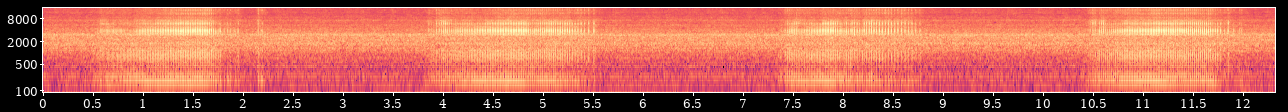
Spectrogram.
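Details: Winky the dwarf cat sleeps with one eye open, snoring four times at an even pace of about one breath every three seconds; each snore is a low, buzzy rumble topped by a soft airy hiss.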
